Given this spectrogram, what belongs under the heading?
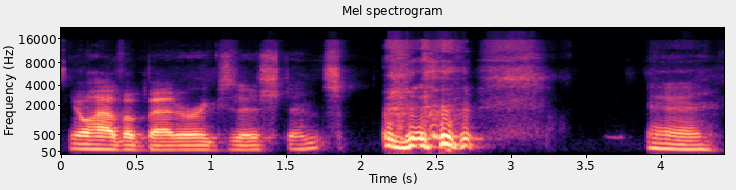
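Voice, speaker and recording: A young man with a gruff voice, rambling cynically on his livestream and laughing between points. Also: lowish voice, big pitch swings, very slow, darkish tone. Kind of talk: casual solo livestream rant.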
